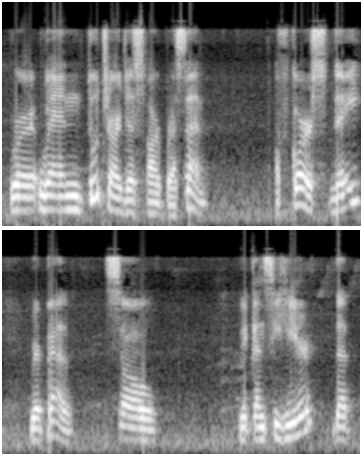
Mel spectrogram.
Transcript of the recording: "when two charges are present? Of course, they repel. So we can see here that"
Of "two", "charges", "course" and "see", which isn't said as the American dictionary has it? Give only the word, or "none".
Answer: charges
